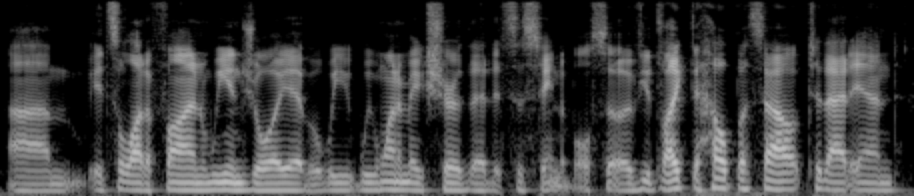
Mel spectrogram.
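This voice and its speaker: A man's voice: medium pitch, quick pace, creaky, dry recording. A man co-hosting a podcast, sounding a little congested, chatting casually with lots of ums and restarts. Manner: rambling, animated, frequent ums and restarts. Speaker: podcast co-host.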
